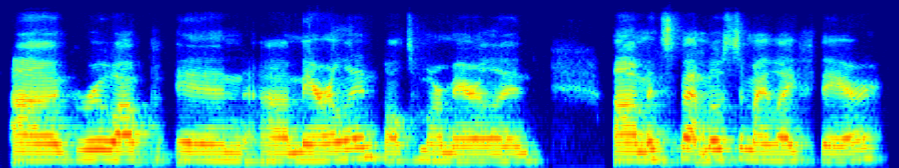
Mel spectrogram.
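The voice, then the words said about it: American accent. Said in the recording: “I'm from America, if you can't tell by my accent.”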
